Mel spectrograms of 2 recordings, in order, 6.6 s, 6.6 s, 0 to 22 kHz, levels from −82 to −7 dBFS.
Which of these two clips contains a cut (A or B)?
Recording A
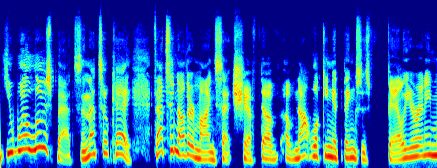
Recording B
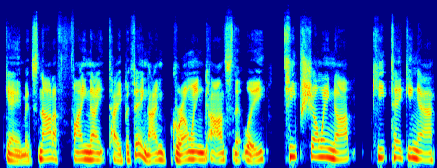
B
